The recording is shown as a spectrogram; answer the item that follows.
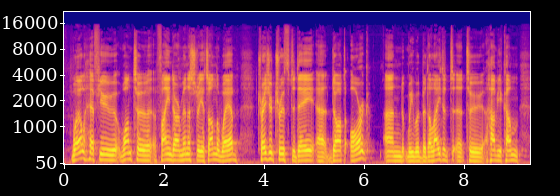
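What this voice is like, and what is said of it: Irish accent. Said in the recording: “I love this Irishman. I love that accent.”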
